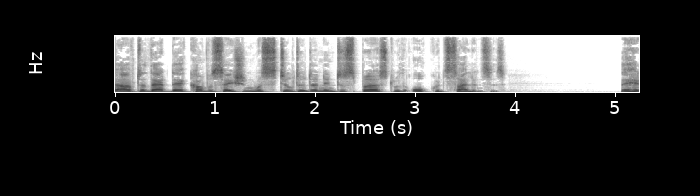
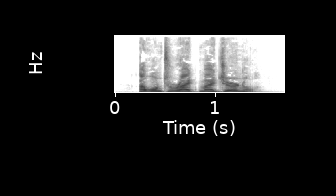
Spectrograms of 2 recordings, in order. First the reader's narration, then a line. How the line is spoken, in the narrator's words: she answered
